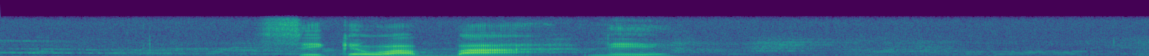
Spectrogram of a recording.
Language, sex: Southern Sotho, male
